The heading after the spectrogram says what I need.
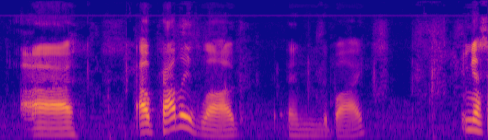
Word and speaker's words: Dubai: Anyway, um I'll uh I'll probably vlog in Dubai. Yes, I call it Dubai. I don't call it Dubai. I I know I know that's how it's supposed to be pronounced, but I I don't know.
